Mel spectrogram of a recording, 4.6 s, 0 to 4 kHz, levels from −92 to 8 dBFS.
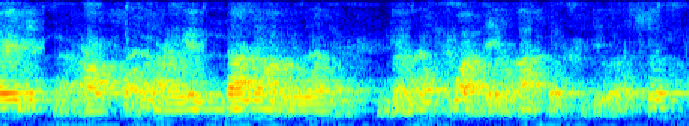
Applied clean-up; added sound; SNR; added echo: neural separator model SepFormer DNS4.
